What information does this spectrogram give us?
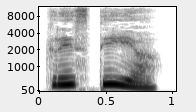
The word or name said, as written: ಕ್ರಿಸ್ತೀಯ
